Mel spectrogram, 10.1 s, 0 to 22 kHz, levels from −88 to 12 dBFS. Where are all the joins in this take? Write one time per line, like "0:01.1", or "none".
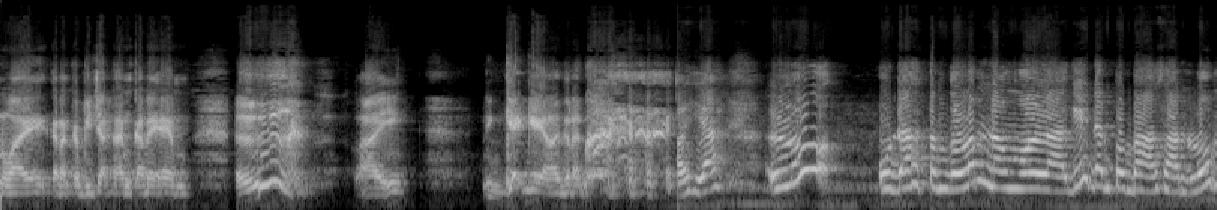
0:05.6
